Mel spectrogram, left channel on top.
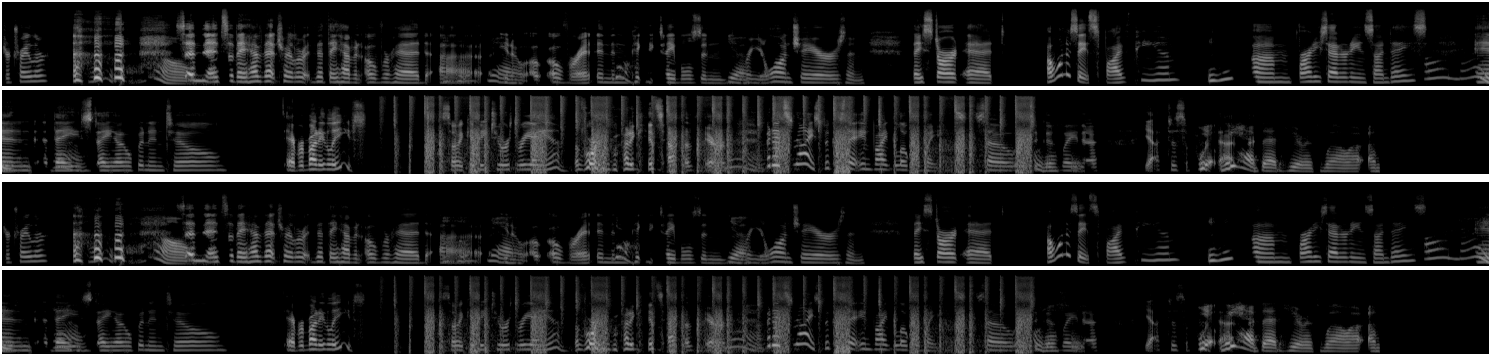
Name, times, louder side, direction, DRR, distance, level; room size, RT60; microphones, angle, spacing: voice 1, 0.0-9.9 10.4-11.8 12.5-14.2 14.7-17.1 17.7-18.5 19.2-25.8 26.3-27.2, left 4 dB, 60° left, 5.4 m, -36 dB
voice 2, 1.5-1.9 4.4-5.2 6.1-6.4 7.3-7.5 12.0-12.3 14.2-15.0 15.4-15.7 22.1-22.5 25.2-25.7 26.8-28.7, right 1 dB, 20° right, 6.9 m, -41 dB
sound 1, 18.6-25.2, left 4 dB, 20° left, 6.6 m, -37 dB
head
